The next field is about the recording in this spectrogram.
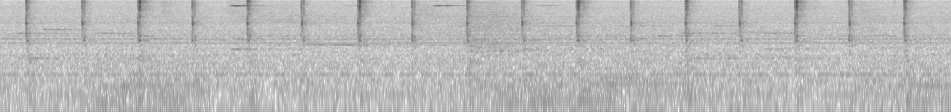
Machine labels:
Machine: valve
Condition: normal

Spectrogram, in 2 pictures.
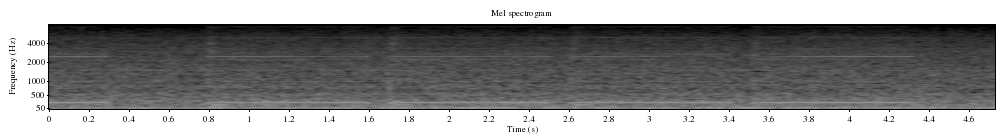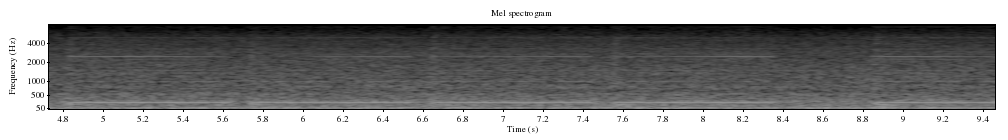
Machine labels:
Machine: slide rail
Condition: normal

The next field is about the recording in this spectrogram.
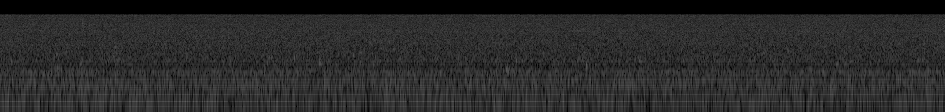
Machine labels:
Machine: pump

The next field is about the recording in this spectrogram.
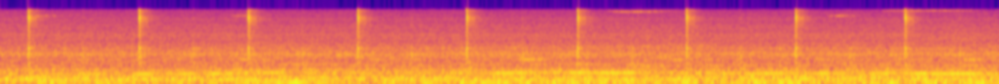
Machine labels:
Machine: valve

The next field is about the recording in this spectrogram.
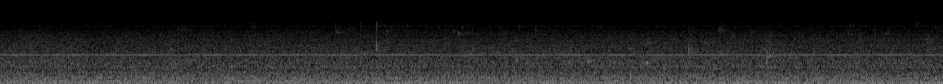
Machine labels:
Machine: pump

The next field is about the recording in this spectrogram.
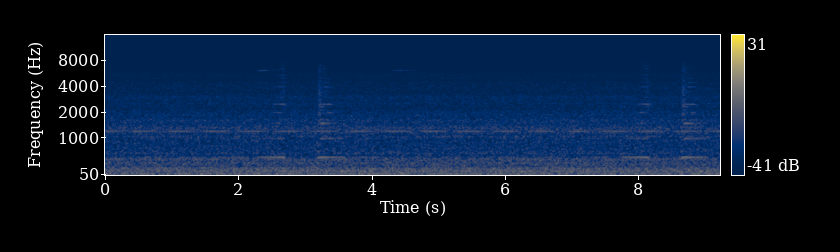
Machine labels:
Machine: slide rail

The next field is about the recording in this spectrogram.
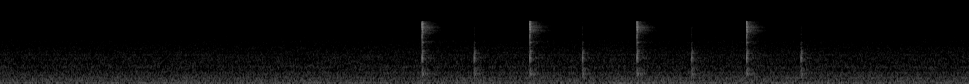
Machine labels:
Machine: valve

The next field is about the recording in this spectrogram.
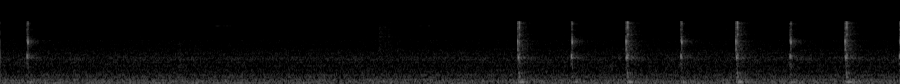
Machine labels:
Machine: valve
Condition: normal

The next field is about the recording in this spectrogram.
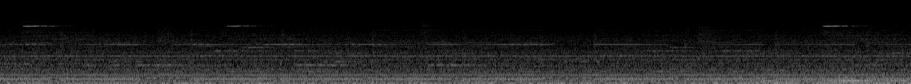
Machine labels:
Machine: slide rail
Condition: normal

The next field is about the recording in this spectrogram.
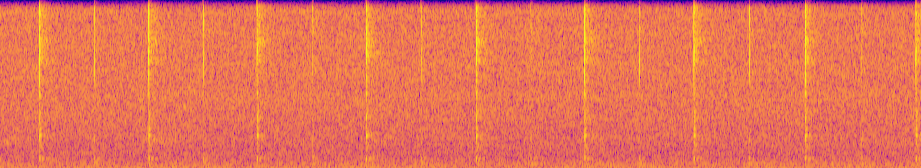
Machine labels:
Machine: valve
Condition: normal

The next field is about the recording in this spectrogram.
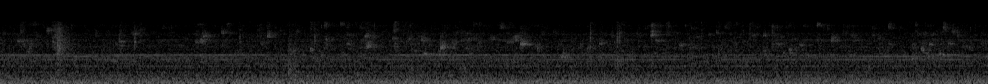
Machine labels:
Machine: pump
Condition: normal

